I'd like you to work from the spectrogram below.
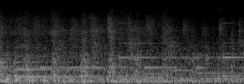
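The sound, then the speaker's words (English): A train rumbles steadily along the rails past a banana farm with a continuous low roar, faint clacking and hiss layered over it, without any voices. “The story train is rolling past a banana farm where thousands of bananas are growing.”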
